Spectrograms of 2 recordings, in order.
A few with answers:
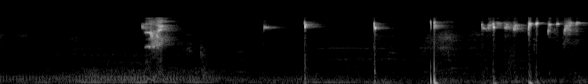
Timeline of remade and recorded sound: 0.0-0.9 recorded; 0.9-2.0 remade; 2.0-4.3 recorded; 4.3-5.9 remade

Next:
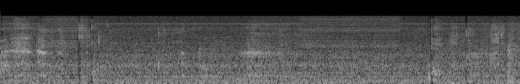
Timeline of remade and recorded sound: 0.0-0.4 recorded; 0.4-0.9 remade; 0.9-3.0 recorded; 3.0-4.0 remade; 4.0-5.2 recorded

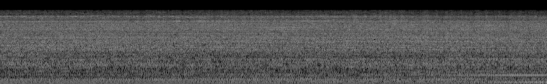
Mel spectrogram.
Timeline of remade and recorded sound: 0.0-5.5 recorded

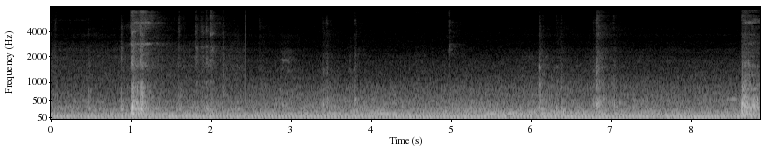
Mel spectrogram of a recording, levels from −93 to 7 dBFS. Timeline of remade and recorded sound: 0.0-3.1 remade; 3.1-5.7 recorded; 5.7-8.9 remade

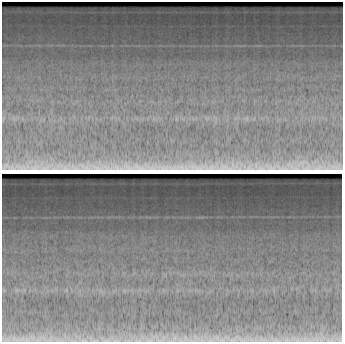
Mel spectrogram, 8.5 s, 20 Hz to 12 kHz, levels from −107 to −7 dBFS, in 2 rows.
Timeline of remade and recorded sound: 0.0-0.9 remade; 0.9-5.0 recorded; 5.0-6.8 remade; 6.8-8.5 recorded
